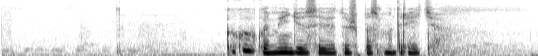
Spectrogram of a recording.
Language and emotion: Russian, sad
